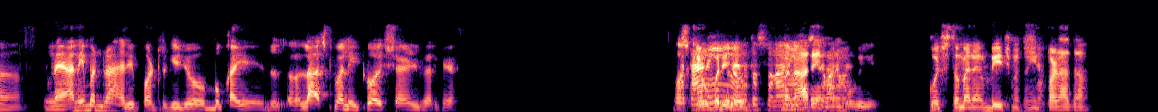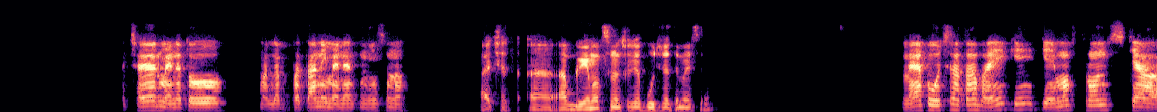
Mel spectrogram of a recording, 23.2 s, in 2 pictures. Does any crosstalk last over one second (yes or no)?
yes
